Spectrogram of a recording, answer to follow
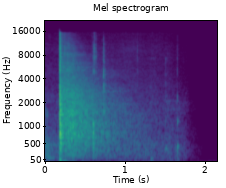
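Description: A single sharp wooden gavel strike marking the adjournment, its echo fading in a large hall over about a second, followed by a few faint clicks before the sound cuts off abruptly.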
